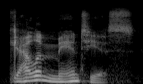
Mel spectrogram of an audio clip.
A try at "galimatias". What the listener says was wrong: No, you added an N. Galimatias. I don't know where you got that N from.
